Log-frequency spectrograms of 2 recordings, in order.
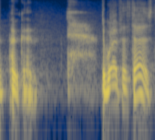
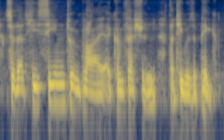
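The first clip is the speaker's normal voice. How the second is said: ordinary delivery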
